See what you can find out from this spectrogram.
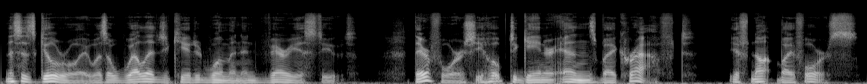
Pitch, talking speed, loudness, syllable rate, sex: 100 Hz, 160 wpm, -19 LUFS, 4.7 syllables/s, male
